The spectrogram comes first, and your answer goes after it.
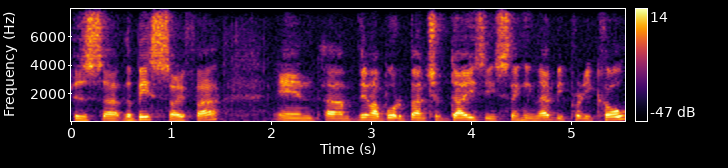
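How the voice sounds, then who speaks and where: Against noticeable background noise, a man with a fairly high pitch speaks at a moderate pace with fairly even intonation. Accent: New Zealand. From New Zealand. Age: 60s. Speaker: air rifle hobbyist reviewer. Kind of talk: casual product review. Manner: halting, many fillers.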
